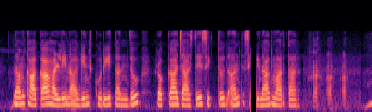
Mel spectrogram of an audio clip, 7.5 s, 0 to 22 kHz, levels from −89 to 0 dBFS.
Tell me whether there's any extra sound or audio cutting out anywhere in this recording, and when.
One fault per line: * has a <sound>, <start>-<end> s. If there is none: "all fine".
* has a dropout, 5.0-5.1 s
* has a laugh, 6.1-7.0 s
